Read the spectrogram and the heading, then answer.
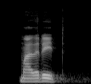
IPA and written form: maˈð̞ɾið̞ (Madrid)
